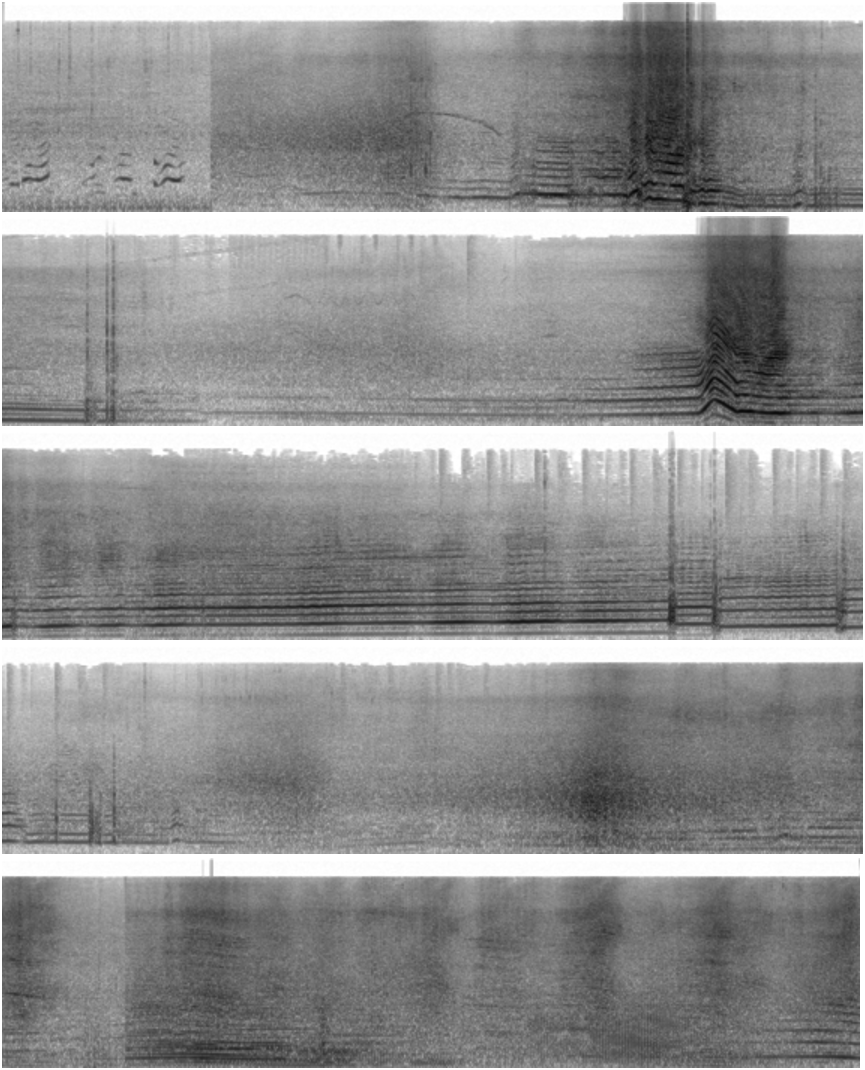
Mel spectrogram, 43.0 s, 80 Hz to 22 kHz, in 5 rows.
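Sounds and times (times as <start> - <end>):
motorbikes passing at speed: 0.0 - 43.0
engine running with rising pitch: 2.5 - 10.3.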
